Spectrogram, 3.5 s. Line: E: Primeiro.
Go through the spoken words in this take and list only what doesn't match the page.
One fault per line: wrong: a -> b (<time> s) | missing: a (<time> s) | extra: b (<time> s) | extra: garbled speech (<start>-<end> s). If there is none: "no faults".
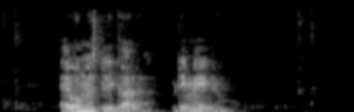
extra: voume explicar (0.7 s)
